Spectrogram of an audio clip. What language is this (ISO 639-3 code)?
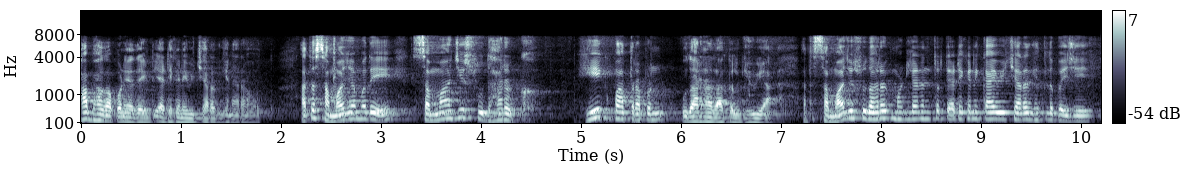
mar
